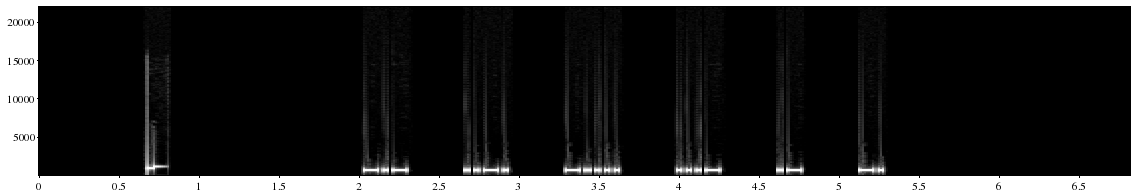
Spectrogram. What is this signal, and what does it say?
Morse code, heard as a keyed tone, about 40 wpm, spaced as for 19 wpm, 700 Hz. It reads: KF6VAN
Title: USA Call Signs - 6 Characters - 4x Character Spacing - 40wpm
